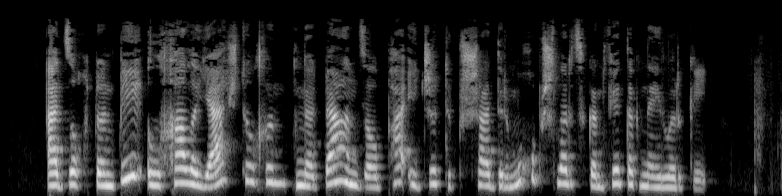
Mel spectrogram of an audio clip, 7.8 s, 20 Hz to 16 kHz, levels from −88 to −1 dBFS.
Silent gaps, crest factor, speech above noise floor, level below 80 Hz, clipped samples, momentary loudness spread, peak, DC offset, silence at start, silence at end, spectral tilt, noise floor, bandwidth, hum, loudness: none; 20 dB; 34 dB; -74 dBFS; under 0.1%; 9 LU; 0 dBFS; under 0.1%; 0.5 s; 0.8 s; -5 dB/octave; -54 dBFS; 10.5 kHz; none; -20 LUFS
